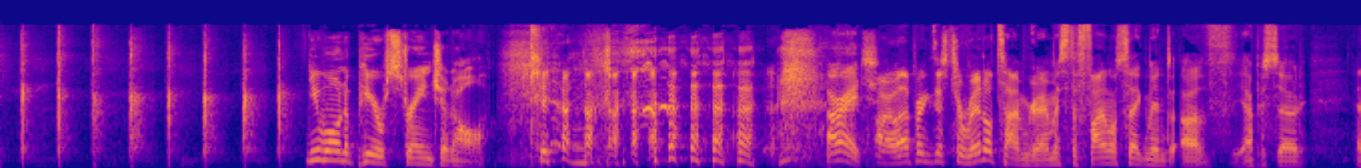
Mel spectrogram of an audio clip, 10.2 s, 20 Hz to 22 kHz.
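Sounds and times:
one person clapping hands: 0.0 - 2.3
speech: 2.3 - 10.1
laughter: 4.0 - 6.5.

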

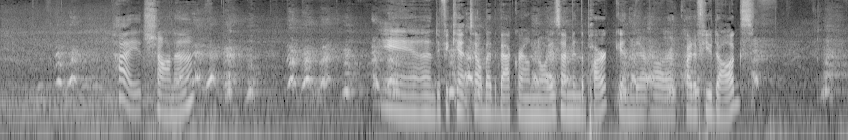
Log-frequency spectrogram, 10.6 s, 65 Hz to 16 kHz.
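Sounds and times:
soft dog yelp: 0.5 - 1.3, 2.4 - 8.8, 10.2 - 10.6
dog barking: 0.6 - 1.2, 2.4 - 9.6, 10.2 - 10.6.

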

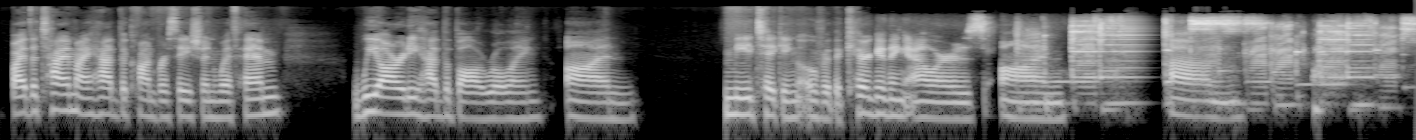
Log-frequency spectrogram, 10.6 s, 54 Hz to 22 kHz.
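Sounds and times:
speech: 0.1 - 4.8, 5.4 - 10.0
phone alarm playing a bright electronic melody: 7.6 - 10.6.

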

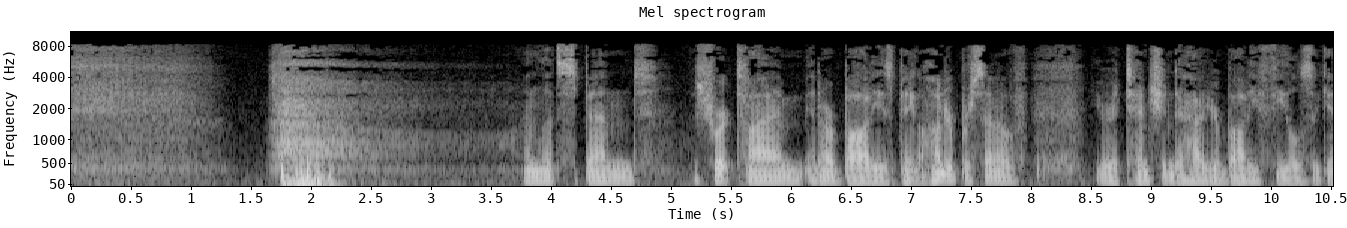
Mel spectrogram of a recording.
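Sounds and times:
long deep breath: 0.0 - 3.8, 8.0 - 8.5
speech: 3.8 - 10.5.

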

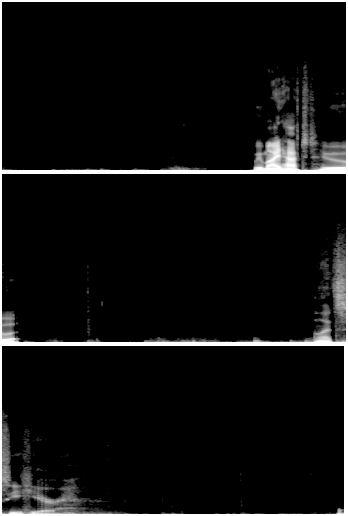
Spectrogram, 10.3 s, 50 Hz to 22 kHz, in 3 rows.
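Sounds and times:
fast furious typing on a computer keyboard: 0.0 - 2.0, 7.8 - 10.2
speech: 2.5 - 3.6, 6.6 - 7.6.

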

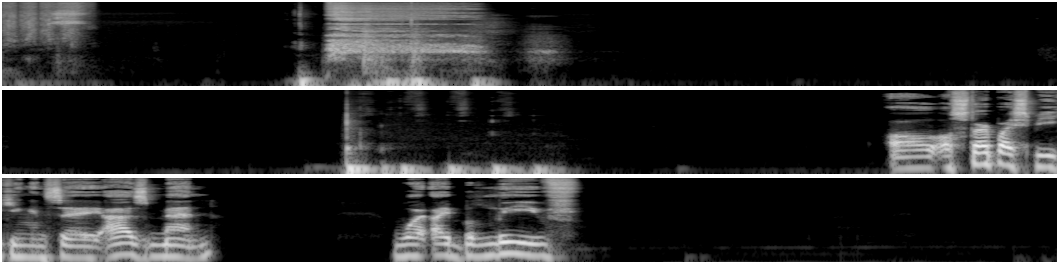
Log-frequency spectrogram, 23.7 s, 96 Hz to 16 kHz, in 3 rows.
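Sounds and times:
man taking a deep noisy breath in: 2.3 - 4.2
speech: 14.6 - 17.5, 18.8 - 20.2.

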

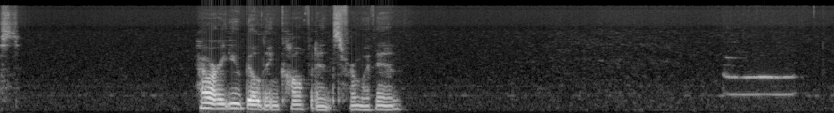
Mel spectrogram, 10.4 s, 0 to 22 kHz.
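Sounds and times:
speech: 2.5 - 5.1
cat meowing to be let out: 9.0 - 10.0.

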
